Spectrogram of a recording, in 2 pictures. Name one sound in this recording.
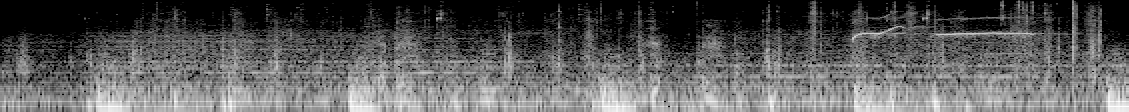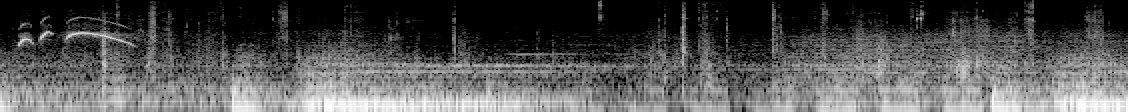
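Footsteps shuffle softly over rubble.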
